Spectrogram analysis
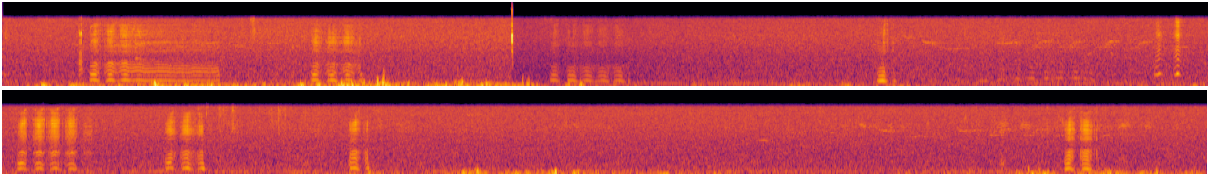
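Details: Chamois-coloured Alpine goat Chiara and her newborn kid, first kidding, two hours after birth while learning to nurse: a few wavering harmonic bleats early on, then scattered rustling, clatter and low background hum.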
